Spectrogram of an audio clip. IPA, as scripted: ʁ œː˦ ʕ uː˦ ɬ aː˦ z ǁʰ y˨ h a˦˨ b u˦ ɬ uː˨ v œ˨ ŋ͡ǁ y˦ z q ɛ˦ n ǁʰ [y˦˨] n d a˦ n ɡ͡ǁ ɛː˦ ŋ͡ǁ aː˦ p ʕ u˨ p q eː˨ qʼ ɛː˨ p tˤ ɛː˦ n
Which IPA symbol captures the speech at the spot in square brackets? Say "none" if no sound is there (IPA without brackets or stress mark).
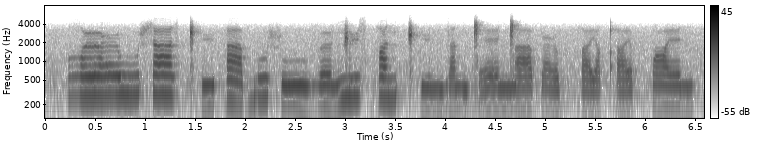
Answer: y˨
